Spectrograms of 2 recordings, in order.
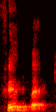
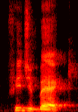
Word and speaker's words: feedback: Nome, a pronúncia inglesa, feedback. Ou, abrasileirando, aportuguesando, feedback.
